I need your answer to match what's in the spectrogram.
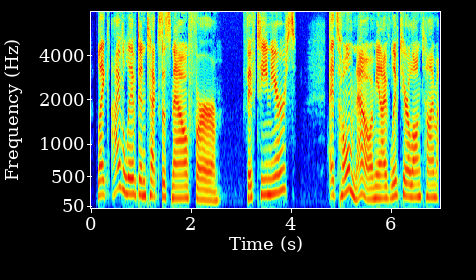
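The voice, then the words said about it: Northern US regional accent. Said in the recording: “You don't sound like you're from, you know, I still have my accent, I guess. ... do they call you a Yankee? ... Yeah, all the time.”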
